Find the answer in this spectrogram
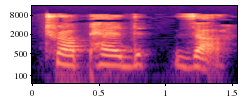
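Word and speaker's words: τράπεζα: Zeta is made up of ds and is to be pronounced accordingly. Thus trapeza is pronounced trapedza.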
